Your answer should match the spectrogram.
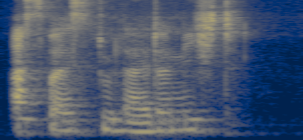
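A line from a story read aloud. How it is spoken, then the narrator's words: Plain. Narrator (German): fragte Schwester Basilea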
